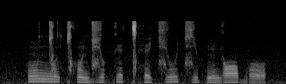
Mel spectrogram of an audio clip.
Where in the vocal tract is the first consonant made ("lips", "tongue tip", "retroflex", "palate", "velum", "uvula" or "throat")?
velum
